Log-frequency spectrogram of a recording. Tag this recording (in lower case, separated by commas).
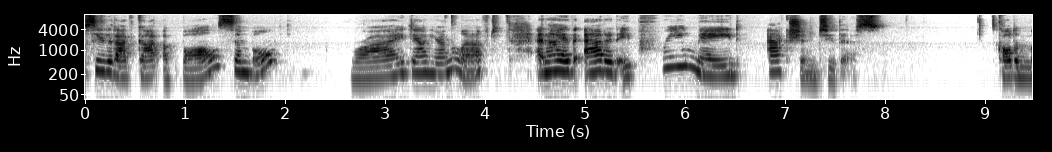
speech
